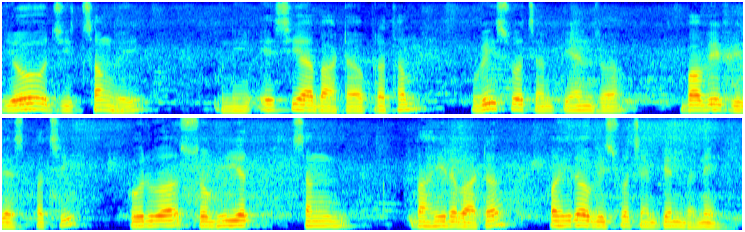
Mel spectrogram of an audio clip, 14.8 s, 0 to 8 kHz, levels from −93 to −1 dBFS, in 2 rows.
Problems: constant background noise, continuous background conversations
